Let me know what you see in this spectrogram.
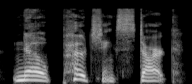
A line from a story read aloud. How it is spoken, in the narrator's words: Fury growled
